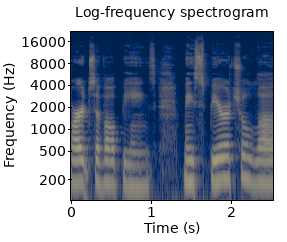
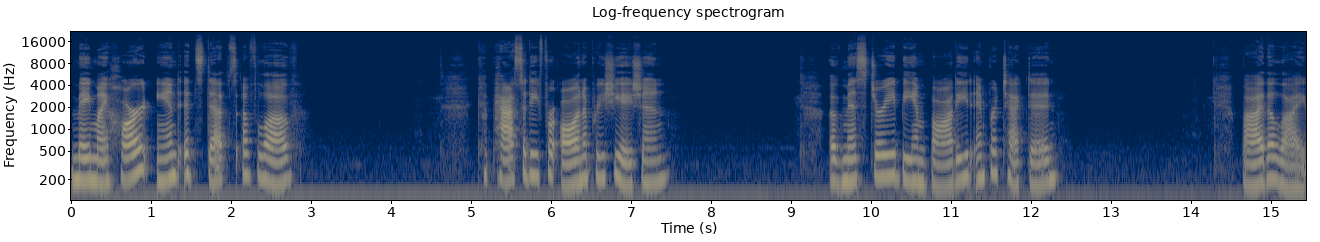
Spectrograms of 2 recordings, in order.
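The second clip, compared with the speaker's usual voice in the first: slow reading with pauses. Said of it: "I'll do the same thing where I read slow".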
